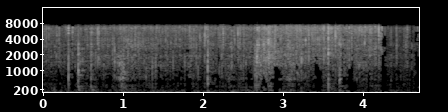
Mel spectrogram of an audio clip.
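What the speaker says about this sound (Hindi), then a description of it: "देख सकते हैं आप कितने अच्छे से फ्राई हो रहा है।" Mutton brain masala fries in a pan, a steady, close, hissing sizzle that runs the whole time with a few soft stirring knocks and no talking.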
